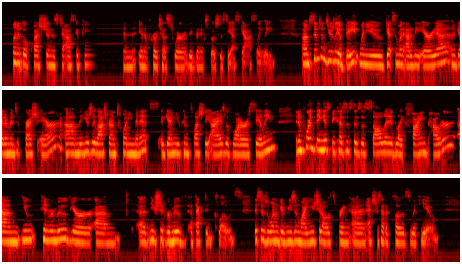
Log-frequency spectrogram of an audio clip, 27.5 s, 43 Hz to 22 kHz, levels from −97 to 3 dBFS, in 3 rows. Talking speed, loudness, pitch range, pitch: 205 wpm, -46 LUFS, 195-230 Hz, 205 Hz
